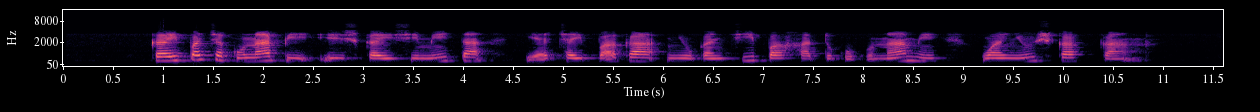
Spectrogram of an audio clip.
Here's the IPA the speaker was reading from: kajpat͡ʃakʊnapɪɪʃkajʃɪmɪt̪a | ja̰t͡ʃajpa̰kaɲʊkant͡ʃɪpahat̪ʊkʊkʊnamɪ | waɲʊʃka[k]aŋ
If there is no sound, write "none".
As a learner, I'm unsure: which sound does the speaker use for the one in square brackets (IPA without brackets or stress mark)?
k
